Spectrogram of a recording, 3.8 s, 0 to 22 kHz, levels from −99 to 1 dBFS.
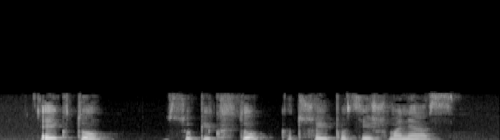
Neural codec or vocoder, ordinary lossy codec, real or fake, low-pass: none; MP3, 48 kbps; real; 7.2 kHz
